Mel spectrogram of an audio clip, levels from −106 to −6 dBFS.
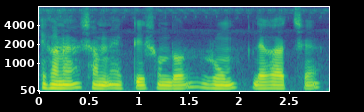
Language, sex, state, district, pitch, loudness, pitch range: Bengali, male, Tripura, West Tripura, 115 Hz, -19 LUFS, 115-125 Hz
